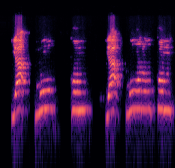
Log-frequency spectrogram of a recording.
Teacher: Ketika membaca ya'murukum, hanya harokat dhammahnya saja yang dibaca dengan ikhtilas. Ya'mukum, ya'murukum, hanya sepertiga saja.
